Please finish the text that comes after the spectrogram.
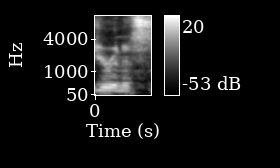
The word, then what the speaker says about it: Uranus: Aren't we allowed to pronounce it Uranus? Can't we just? Yeah, that's another pronunciation. That's the one I use, Uranus.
